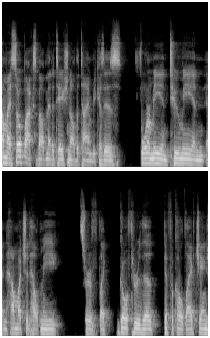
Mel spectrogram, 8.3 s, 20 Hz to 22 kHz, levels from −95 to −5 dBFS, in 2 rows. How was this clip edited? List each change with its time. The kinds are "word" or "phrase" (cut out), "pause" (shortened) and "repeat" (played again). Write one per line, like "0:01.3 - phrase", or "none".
0:02.0 - phrase
0:06.3 - pause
